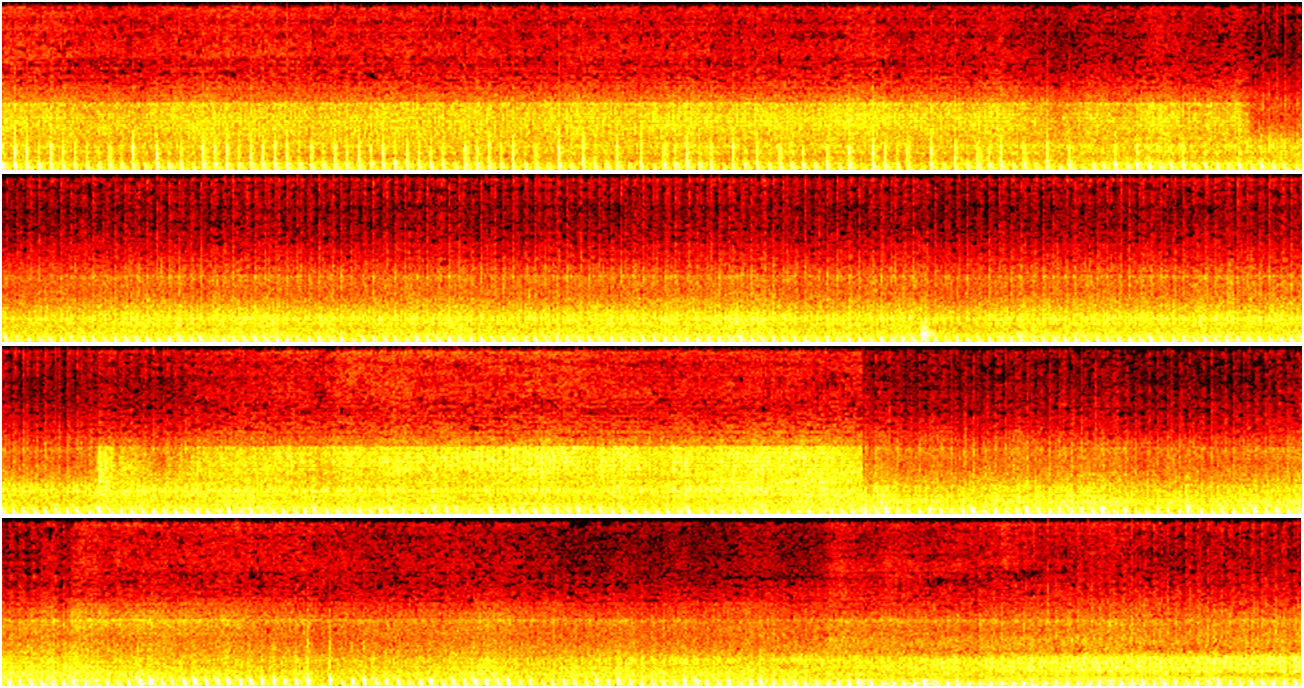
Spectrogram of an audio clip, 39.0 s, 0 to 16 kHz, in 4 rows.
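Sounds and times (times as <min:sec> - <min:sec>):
saw hissing through wood: 0:00.0 - 0:09.5, 0:20.0 - 0:26.1, 0:29.4 - 0:38.9
sawmill engine knocking: 0:00.0 - 0:38.9.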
